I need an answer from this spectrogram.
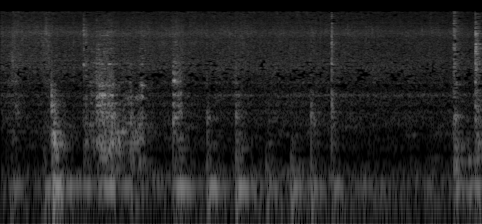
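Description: Onion, garlic and ginger pastes sizzling in hot oil in a kadai while a spatula stirs them, giving a steady hiss broken by irregular clicks and scrapes of the spatula on the pan, with a sharper knock near the end. The paste is being fried down until its raw smell goes.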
